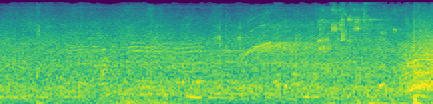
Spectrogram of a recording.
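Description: Basketball dribbled on a hardwood court before a free throw, a few low thuds over the steady murmur and chatter of an arena crowd.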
